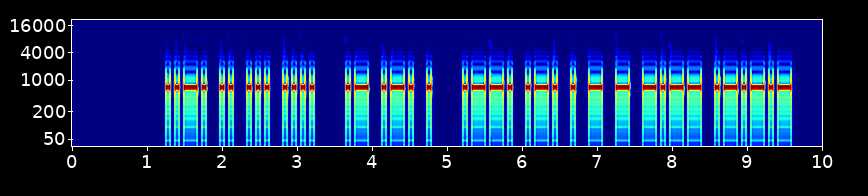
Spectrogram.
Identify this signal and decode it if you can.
Morse code, heard as a keyed tone, about 20 wpm, 700 Hz. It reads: FISH ARE PRETTY.
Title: Easy Phrases 20wpm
